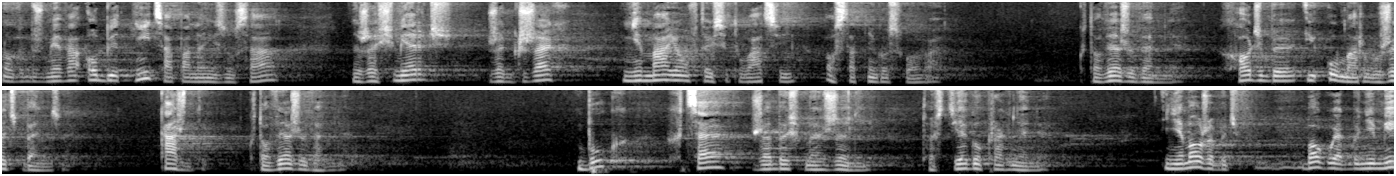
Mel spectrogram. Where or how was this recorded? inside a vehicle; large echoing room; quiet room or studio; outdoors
large echoing room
